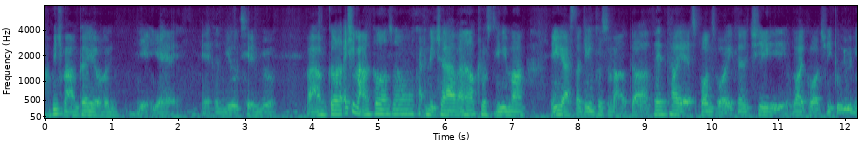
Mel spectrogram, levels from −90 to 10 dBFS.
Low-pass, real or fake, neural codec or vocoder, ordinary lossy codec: none; fake; codec, 16 kHz, 2 kbps, FreqCodec, smaller model; none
